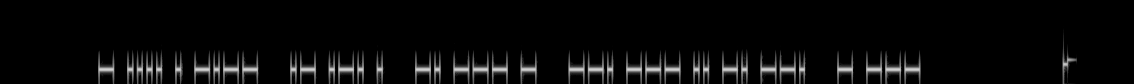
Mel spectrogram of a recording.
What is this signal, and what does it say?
Morse code, heard as a keyed tone, about 25 wpm, 700 Hz. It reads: THEY ARE NOT GOING TO
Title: Sets of 5 Words Encore2 25wpm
